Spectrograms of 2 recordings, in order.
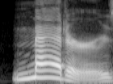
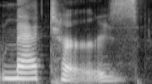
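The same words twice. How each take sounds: First: The middle consonant is a quick r-like tap. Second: The middle consonant is a hard, clear T. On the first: The speaker calls it right. "will have this ra sound" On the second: The speaker calls it wrong. "Not matters"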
